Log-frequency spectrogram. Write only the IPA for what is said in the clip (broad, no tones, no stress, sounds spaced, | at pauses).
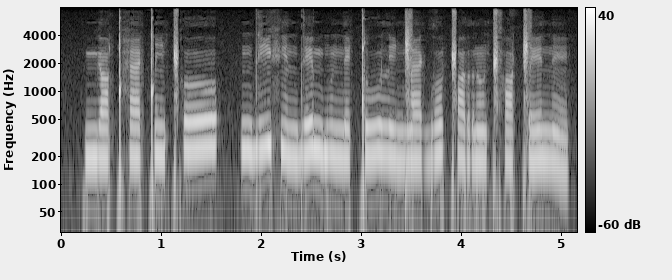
mʲ ɒ ǃʰ æ ǃ ĩ ǁʰ o | n d i fʲ ẽ n d e m b ũ n e ǃ u l i ŋ͡ǁ æ ɡ o ǁ ɒ r õ ǁʰ ɒ ǁ e n ẽ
